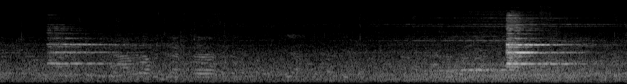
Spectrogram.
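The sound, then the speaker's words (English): A tram rumbles steadily, its bell clanging once at the start and again, louder and sharper, near the end, each strike ringing out briefly over the low rolling noise. “Oh, this sounds like a tram.”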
